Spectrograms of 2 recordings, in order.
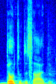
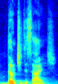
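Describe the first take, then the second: First: An 'o' vowel is added between consonants. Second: An 'e' vowel is added between consonants. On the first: "the Japanese ... they put an O" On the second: "the Brazilians ... they put a an E"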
